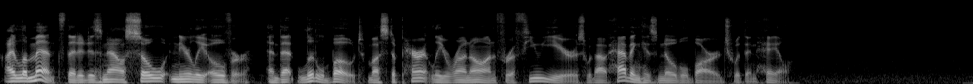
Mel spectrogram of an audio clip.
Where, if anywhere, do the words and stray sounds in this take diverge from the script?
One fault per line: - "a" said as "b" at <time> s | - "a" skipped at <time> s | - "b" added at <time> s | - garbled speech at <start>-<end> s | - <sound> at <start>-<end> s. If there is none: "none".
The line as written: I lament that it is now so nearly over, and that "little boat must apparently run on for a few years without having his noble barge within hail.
none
